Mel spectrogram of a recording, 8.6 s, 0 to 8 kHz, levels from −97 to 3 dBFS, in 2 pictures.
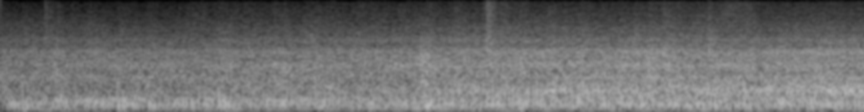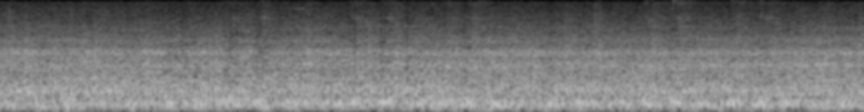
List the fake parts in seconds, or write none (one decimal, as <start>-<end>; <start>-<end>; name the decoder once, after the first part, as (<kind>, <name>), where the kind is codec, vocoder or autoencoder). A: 0.9-3.0 (vocoder, Vocos); 5.1-6.6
